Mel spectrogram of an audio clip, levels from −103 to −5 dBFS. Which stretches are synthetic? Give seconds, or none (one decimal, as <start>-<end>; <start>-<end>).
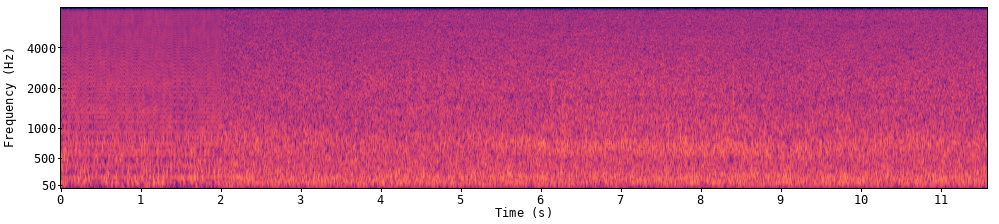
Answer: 0.0-2.0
